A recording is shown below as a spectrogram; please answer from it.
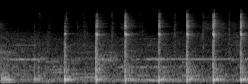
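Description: A screwdriver punched into a spin-on oil filter canister and levered round to break the overtightened filter loose. It makes a quick, irregular run of sharp metallic clicks, about eight in under two seconds.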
